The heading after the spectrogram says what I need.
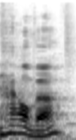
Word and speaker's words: halwa: And again, halwa, which we're putting a V in, despite the fact it's spelled with a W.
